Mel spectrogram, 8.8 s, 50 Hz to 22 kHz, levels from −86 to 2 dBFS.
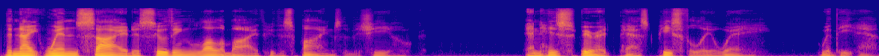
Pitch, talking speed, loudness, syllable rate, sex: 85 Hz, 155 wpm, -19 LUFS, 5.1 syllables/s, male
